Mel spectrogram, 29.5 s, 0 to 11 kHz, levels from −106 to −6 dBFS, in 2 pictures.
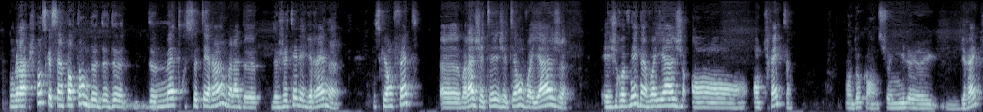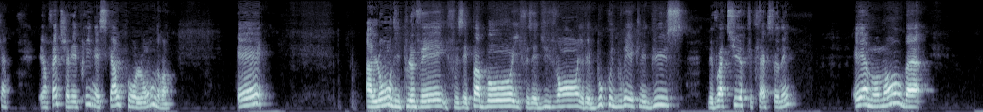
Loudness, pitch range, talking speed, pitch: -25 LUFS, 145-195 Hz, 175 wpm, 165 Hz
